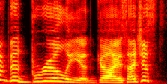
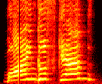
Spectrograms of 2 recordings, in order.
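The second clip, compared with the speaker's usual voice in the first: mock shout; 8 semitones higher, 6 dB louder than usual. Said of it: "Why doesn't he shout mind scan?".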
